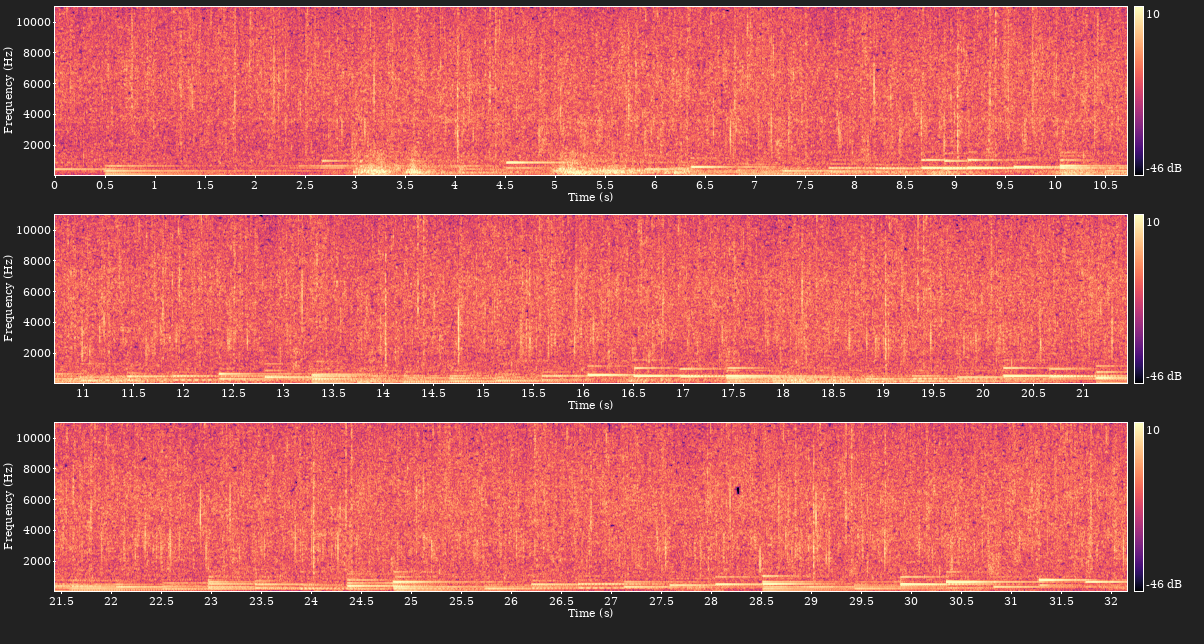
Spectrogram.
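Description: Slow instrumental music of long held notes layered over steady rain, with two rolls of thunder about three and five seconds in.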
